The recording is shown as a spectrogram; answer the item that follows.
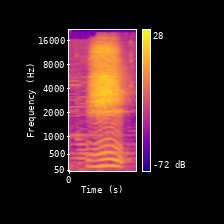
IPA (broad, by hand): ʒ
